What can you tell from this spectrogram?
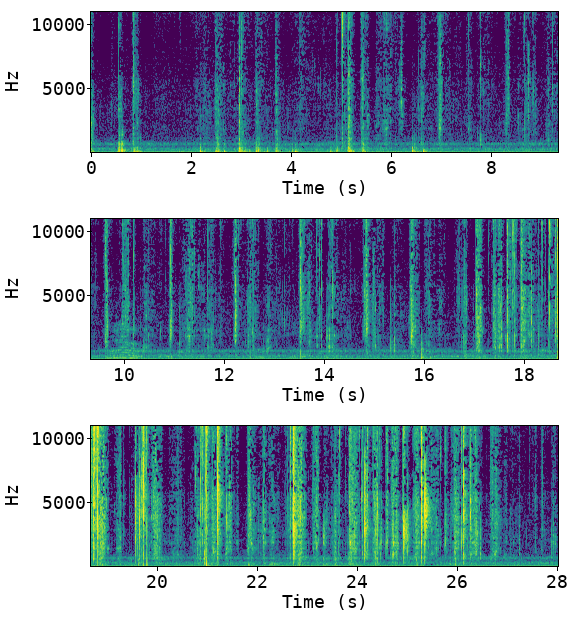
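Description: Clear slime mixed with sand being squished, folded and stretched by hand, giving off irregular sticky crackles and small pops. The crackles are sparse at first and come thicker and louder in the second half.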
